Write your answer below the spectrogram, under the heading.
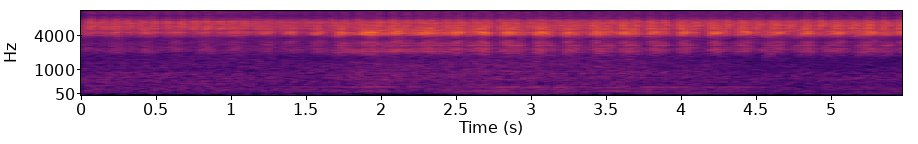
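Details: Numerous cicadas calling during hot summer weather in Provence, France; an unbroken shrill buzzing wall with fast throbbing pulses, faint low hum in the background.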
